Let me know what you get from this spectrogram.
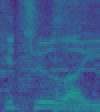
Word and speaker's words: Gattullo: Instagram, at Catullo. You spell that G-A-T-T-U-L-L-O.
